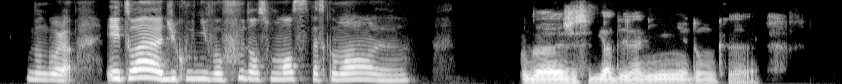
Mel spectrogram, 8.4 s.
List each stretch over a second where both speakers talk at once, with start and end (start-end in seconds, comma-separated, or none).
none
